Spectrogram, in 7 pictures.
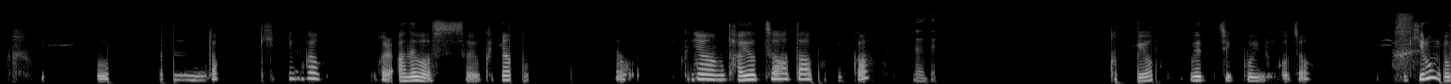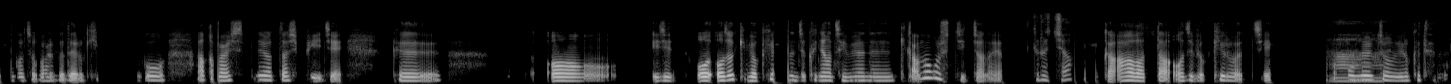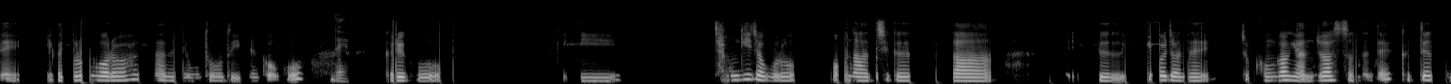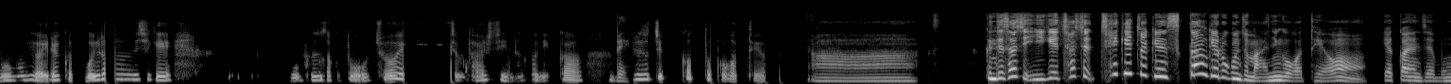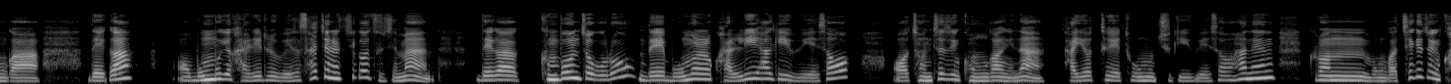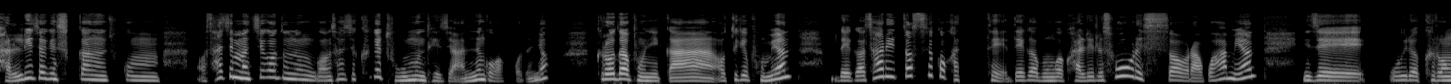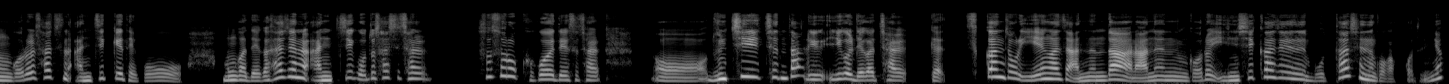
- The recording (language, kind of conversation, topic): Korean, advice, 실패해도 좌절하지 않고 습관 기록을 계속 이어가려면 어떻게 해야 할까요?
- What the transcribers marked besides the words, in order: other background noise; distorted speech; laugh; tapping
